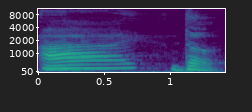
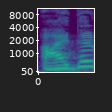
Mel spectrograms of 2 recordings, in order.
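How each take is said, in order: First: "I, the" as two separate, drawn-out syllables. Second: Said in the usual way. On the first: Shown as a demonstration. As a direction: stretch "I", pause, then a short "the". Splits either into two syllables.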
